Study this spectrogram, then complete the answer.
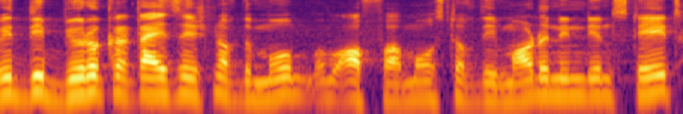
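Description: A man's dark, mellow voice at a very fast pace. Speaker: interviewee. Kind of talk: interview answer. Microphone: lapel.

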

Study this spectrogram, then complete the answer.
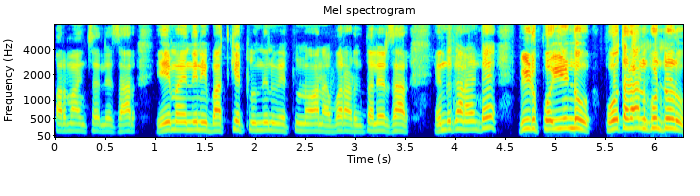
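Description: With a Telangana accent, a man speaks at a high pitch with ordinary pitch variation, heard dry and close with no echo. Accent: Telangana Telugu. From Telangana, Vikarabad district. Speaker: demolition victim, resident. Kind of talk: emotional street interview. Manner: agitated, pleading.

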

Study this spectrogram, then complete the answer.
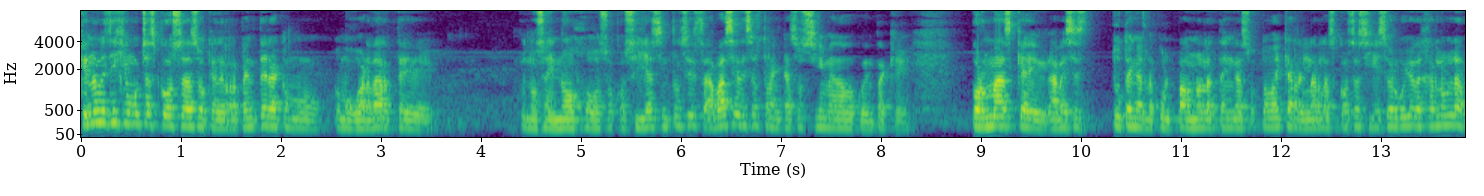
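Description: A man in a Mexican accent, very fast pace, fairly even intonation. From Mexico. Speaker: stage actor. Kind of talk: casual interview chat. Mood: reflective, personal. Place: studio. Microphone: lapel.

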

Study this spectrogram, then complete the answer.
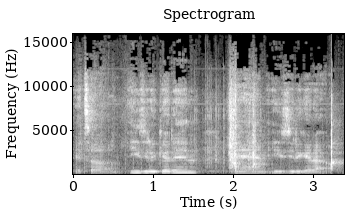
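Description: Noticeable background noise behind a man talking. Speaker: holster maker. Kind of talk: casual product demo talk to camera. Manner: hesitant, many fillers. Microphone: phone near.

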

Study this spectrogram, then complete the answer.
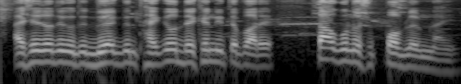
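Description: The recording of a high-pitched man with ordinary pitch variation sounds dry and close with no echo, and there is noticeable background noise. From Bangladesh, Pabna district. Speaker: cattle farmer and calf seller. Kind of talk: on-farm sales pitch interview.

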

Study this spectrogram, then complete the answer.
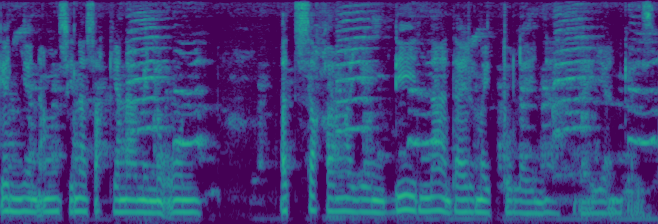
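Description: Her tone is dark and mellow, and somewhat breathy. A woman speaks at a fairly low pitch. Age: 40s. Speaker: vlogger. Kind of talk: travel vlog narration. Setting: outdoors, travelling by motorbike and on foot.

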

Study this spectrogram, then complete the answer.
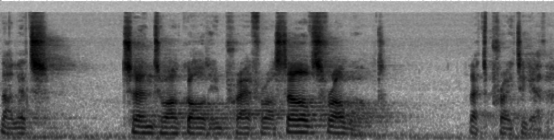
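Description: Over light background noise and audible room echo, a man speaks at a moderate pace in a flat monotone, leaving long, frequent pauses. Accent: English. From England. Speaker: church minister. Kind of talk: fervent intercessory prayer, earnest and devout, with solemn petitions. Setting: church, recorded video. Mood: calm, reverent. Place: church. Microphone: phone near.

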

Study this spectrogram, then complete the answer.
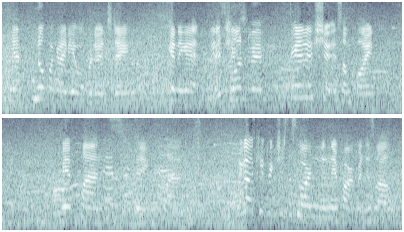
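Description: The pace is very fast, with crowd noise in the background. The sound is dry, with no echo. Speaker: cosplayer vlogger. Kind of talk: casual vlog chat. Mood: cheerful, joking. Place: hall. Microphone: phone near.

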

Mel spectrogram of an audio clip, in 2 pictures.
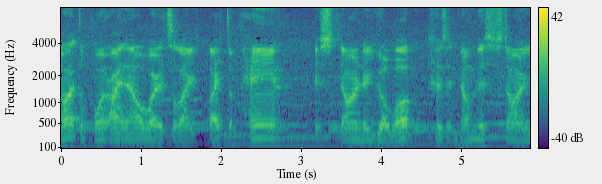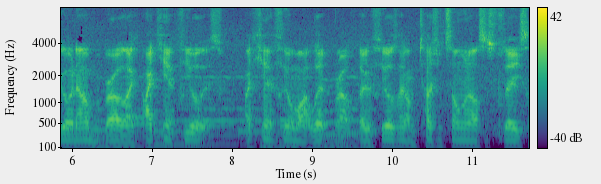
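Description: Clear music plays in the background as a man talks in a fairly low voice. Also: ordinary pitch variation, moderate pace. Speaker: vlogger. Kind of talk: casual vlog chat. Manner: numb-mouthed, slightly slurred post-surgery speech. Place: home room. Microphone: webcam.

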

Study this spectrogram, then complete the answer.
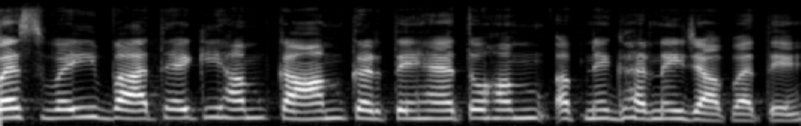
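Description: A woman speaks at a moderate pace in a high pitch. Her tone is bright and sharp, and the sound is dry with no echo. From Ayodhya, Uttar Pradesh, India; Uttar Pradesh, India. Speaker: news anchor; news interviewer. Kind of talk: interview. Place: studio. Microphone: handheld.

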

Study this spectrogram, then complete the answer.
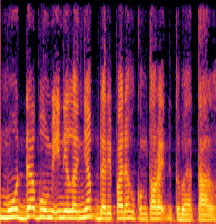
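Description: In a quiet background, a woman speaks at a very fast pace. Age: 20s. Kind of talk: testimony interview. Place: home room. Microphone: lapel.

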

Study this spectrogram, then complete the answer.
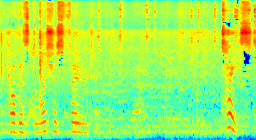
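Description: Noticeable background noise surrounds a woman's voice. She speaks very slowly at a high pitch. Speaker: food reviewer. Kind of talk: casual food review vlog. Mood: enthusiastic, pleased. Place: cafe. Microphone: phone near.

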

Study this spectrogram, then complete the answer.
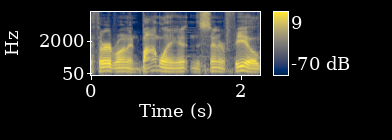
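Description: This man's voice has a medium pitch and a fairly quick pace, with fairly even intonation. The sound is dry with no echo, and there is light background noise. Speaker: baseball play-by-play announcer. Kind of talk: live sports commentary, play-by-play. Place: stadium.

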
